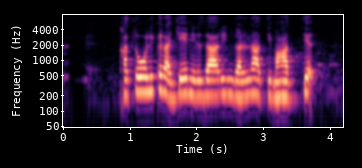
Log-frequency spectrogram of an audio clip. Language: Sinhala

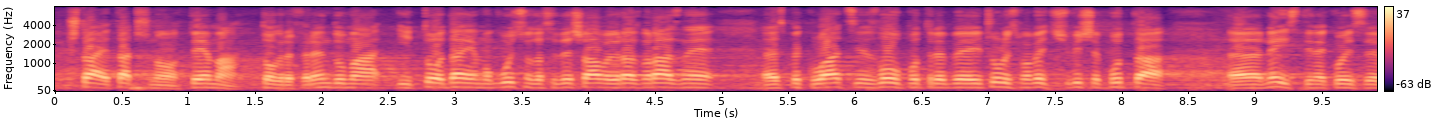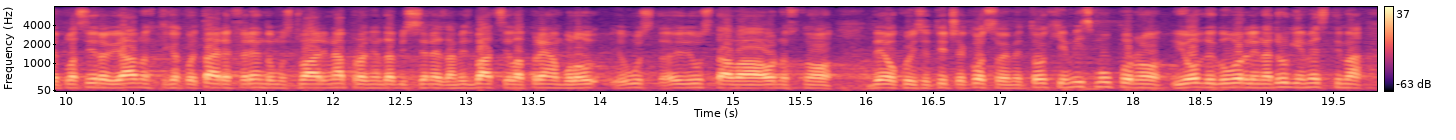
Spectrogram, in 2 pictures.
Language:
Serbian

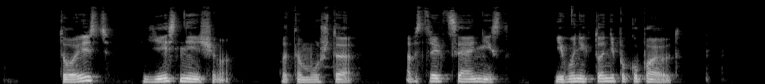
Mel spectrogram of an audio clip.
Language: Russian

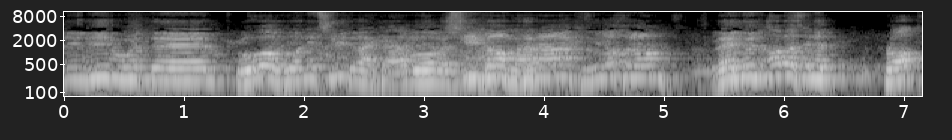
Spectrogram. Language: Dutch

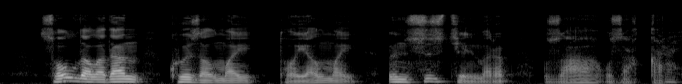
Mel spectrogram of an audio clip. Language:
Kazakh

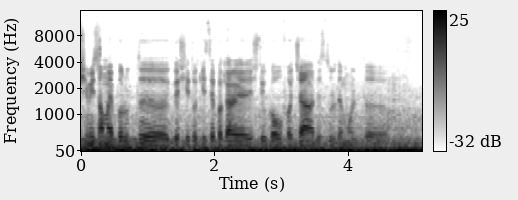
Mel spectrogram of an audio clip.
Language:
Romanian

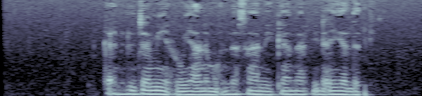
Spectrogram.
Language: Arabic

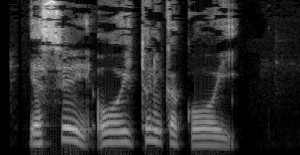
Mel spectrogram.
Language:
Japanese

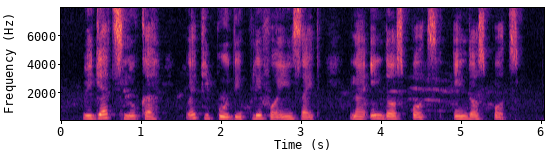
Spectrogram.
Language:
Nigerian Pidgin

